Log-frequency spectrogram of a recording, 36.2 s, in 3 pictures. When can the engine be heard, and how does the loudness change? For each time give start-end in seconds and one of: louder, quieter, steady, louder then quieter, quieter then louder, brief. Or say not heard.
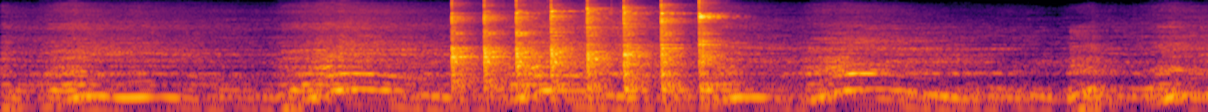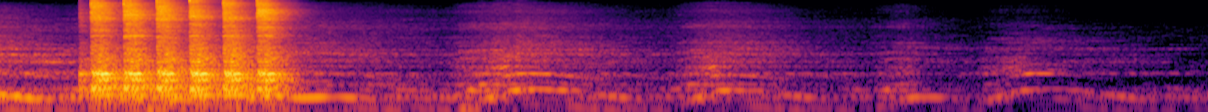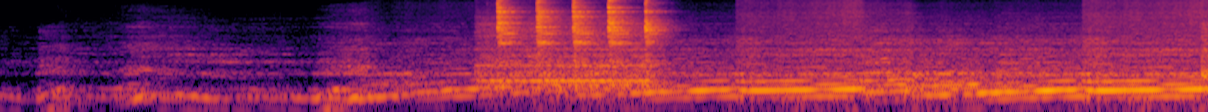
0.0-36.2 quieter then louder.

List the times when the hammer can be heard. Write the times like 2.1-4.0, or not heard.
4.5-7.1, 12.8-14.9, 28.9-30.7.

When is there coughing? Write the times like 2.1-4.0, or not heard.
not heard.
